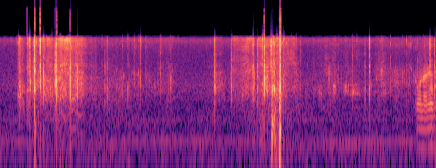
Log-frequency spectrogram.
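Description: Footsteps crunching through dry leaf litter and twigs, in two short bursts of rustling with a few sharp snaps, the second about four seconds after the first.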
